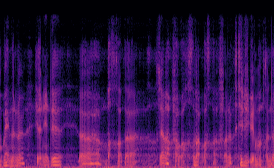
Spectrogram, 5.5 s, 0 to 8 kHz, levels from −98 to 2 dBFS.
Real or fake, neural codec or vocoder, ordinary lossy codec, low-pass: fake; autoencoder, 22.05 kHz, a latent of 192 numbers a frame, VITS, trained on many speakers; none; 7.2 kHz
